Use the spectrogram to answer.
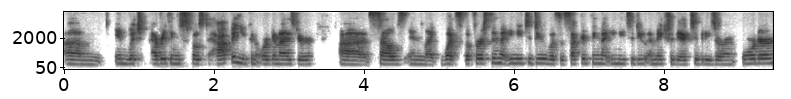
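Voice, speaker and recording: With a Canadian accent, a woman speaks in a plain, everyday voice at a fairly quick pace, her pitch medium and her intonation fairly even. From Toronto, Canada. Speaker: workshop facilitator. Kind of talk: online workshop.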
